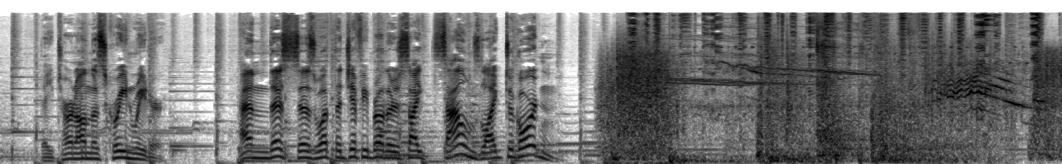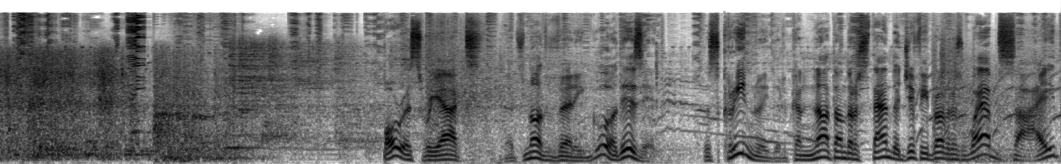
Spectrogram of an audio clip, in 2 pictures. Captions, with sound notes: They turn on the screen reader, and this is what the Jiffy Brothers site sounds like to Gordon. [computer sounds, explosions, bangs and clanging of metal] [cat howl] Boris reacts, "That’s not very good, is it? The screen reader cannot understand the Jiffy Brothers website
